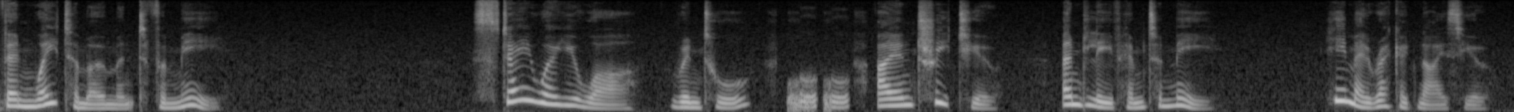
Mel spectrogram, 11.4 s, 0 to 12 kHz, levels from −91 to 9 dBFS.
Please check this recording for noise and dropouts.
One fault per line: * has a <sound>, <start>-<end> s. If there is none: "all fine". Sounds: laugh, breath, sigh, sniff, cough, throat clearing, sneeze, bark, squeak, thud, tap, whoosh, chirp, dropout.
* has a laugh, 5.9-6.4 s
